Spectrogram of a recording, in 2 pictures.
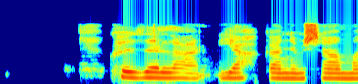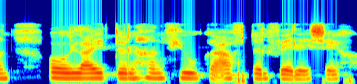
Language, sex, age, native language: Icelandic, female, 11, Icelandic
